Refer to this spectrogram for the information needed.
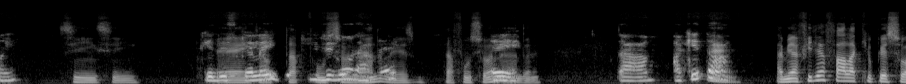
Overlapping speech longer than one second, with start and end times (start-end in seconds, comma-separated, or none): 2.1-4.0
